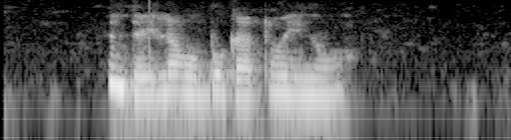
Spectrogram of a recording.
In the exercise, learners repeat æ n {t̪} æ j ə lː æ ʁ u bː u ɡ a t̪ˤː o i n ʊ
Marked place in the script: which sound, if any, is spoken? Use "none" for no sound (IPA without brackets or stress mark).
d̪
